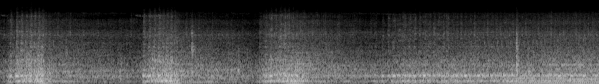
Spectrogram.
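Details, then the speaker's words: Cirrus SR22 aircraft engine, abandoned for 11 years, first run after bleeding the injector lines: low, even idle right at about 1,000 rpm after a few throttle swells, with good oil pressure and no misses or knocks. Normal idle. "oh man it's running perfectly smooth man it sounds so good we got good oil pressure the oil temp is uh you know it's just hot out here today"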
